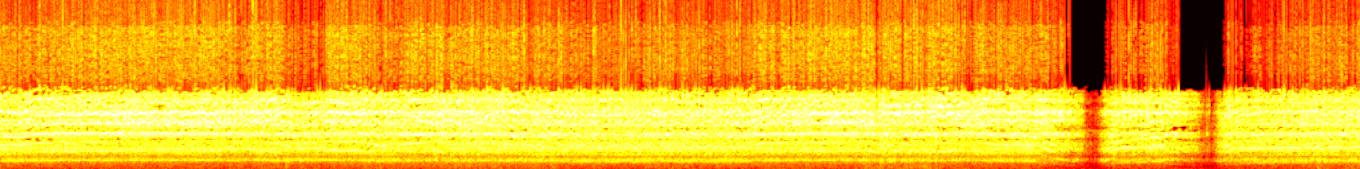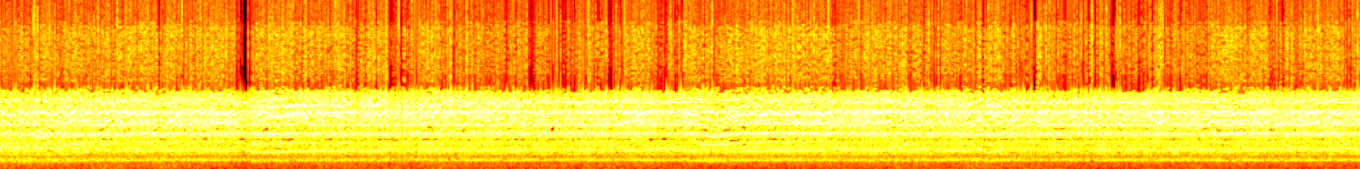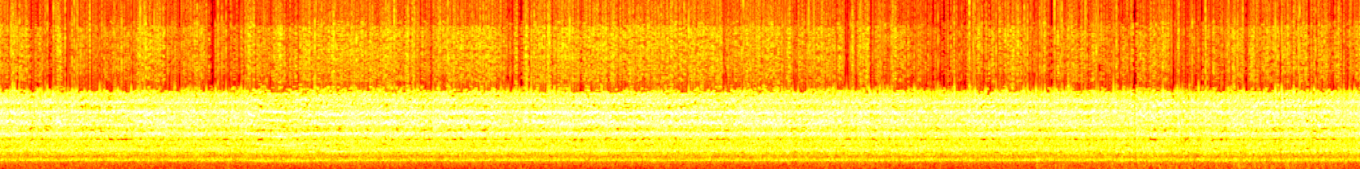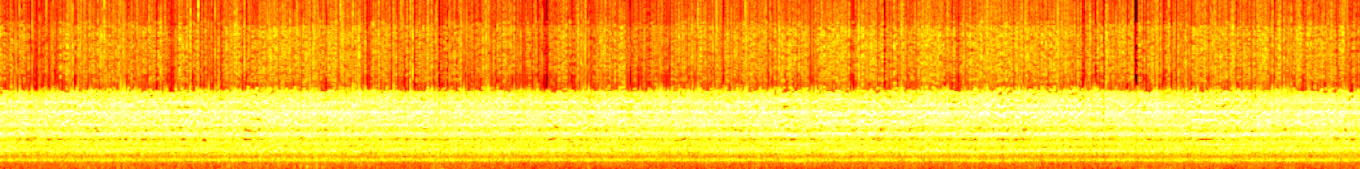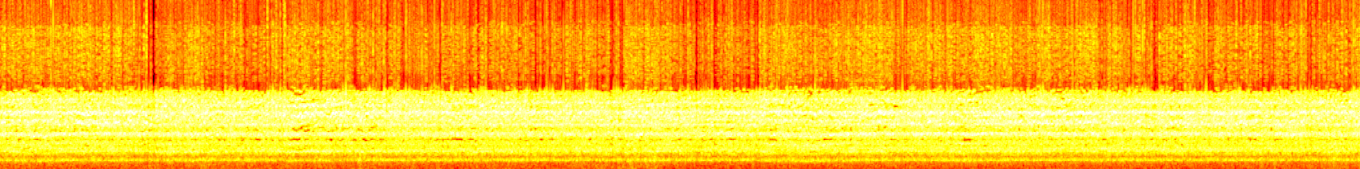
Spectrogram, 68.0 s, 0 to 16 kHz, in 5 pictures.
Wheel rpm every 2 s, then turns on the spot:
230, 230, 210, 210, 210, 100, 160, 220, 230, 230, 230, 230, 230, 230, 230, 230, 240, 230, 230, 230, 230, 240, 230, 230, 230, 230, 220, 230, 230, 230, 240, 220, 230, 230.
none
